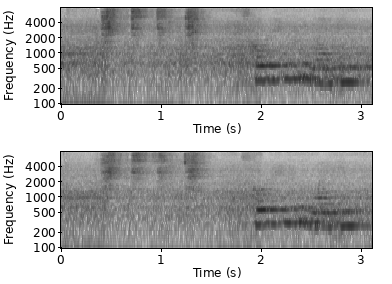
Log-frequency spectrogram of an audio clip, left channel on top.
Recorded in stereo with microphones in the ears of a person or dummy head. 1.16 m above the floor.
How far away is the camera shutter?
About 1.3 m.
